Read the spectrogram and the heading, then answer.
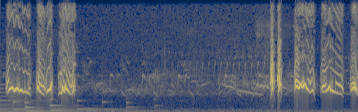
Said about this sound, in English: It's a wistful moment when your backyard swallows or bluebirds depart each fall, like the tree swallows we're hearing now.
